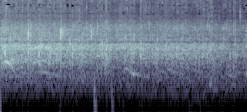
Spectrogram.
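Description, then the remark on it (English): An audience tries again to clap together in unity, many hands clapping in a dense, steady wash of sound that stays fairly loud and even, fading only slightly toward the end. “If we're going to clap, let's commit to clapping together.”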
